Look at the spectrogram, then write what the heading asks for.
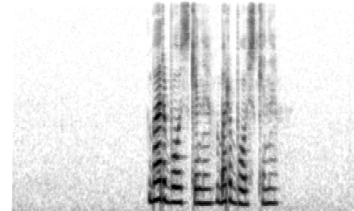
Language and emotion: Russian, neutral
